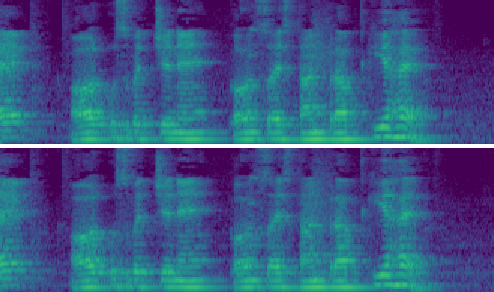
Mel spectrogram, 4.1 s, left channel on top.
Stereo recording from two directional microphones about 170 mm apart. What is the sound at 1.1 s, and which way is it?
Speech, 30° left (ahead or behind).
